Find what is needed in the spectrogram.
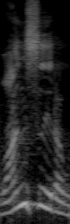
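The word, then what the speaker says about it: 万岁: 똑같은 만세라고 한자를 써놓고 일본말로는 반자이라고 읽고 중국말로 완스이라고 읽어요.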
